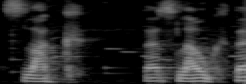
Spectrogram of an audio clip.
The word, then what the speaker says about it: slaughter: Jadi ada GH itu bacanya bukan slaughter, jadi pakai F ya.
